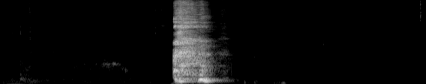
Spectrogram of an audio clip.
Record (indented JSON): {
  "cough_length": "4.3 s",
  "cough_amplitude": 32768,
  "cough_signal_mean_std_ratio": 0.24,
  "survey_phase": "beta (2021-08-13 to 2022-03-07)",
  "age": "65+",
  "gender": "Male",
  "wearing_mask": "No",
  "symptom_none": true,
  "smoker_status": "Current smoker (1 to 10 cigarettes per day)",
  "respiratory_condition_asthma": false,
  "respiratory_condition_other": false,
  "recruitment_source": "REACT",
  "submission_delay": "2 days",
  "covid_test_result": "Negative",
  "covid_test_method": "RT-qPCR",
  "influenza_a_test_result": "Negative",
  "influenza_b_test_result": "Negative"
}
